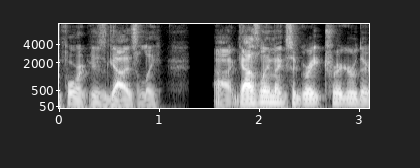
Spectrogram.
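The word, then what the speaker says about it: Geissele: that use the GLE stuff um some people pronounce it gazelle gazy it's the proper pronunciation for it is gley gazley makes a great trigger they're expensive but they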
